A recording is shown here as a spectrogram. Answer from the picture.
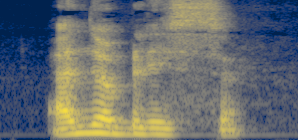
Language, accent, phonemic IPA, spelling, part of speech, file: French, Canada, /a.nɔ.blis/, anoblisse, verb, LL-Q150 (fra)-anoblisse.wav
- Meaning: inflection of anoblir: 1. first/third-person singular present subjunctive 2. first-person singular imperfect subjunctive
